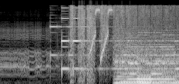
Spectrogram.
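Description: A loud, wavering goat bleat cries out, followed by a dense burst of overlapping animal calls and bright jingling, like a small herd of goats kept for goat cheese bleating together.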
